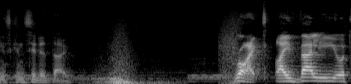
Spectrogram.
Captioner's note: screen wipe whooshes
